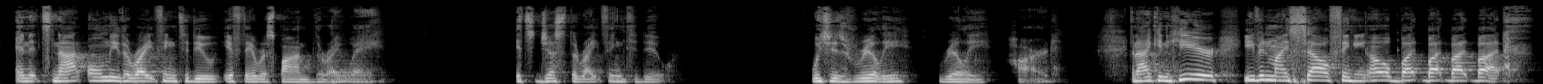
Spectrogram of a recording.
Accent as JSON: {"language": "English", "country": "United States", "said": "we're American"}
